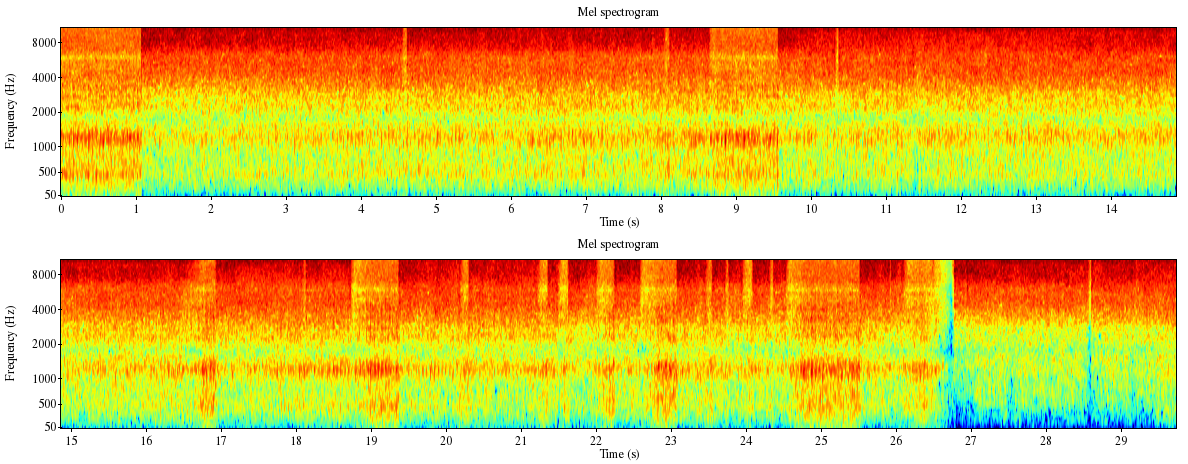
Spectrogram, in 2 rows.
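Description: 3M Performance HVLP spray gun hissing steadily as it sprays single-stage urethane paint. The hiss changes briefly several times between passes and breaks off once near the end.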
